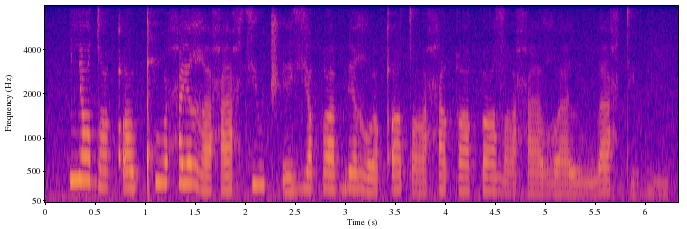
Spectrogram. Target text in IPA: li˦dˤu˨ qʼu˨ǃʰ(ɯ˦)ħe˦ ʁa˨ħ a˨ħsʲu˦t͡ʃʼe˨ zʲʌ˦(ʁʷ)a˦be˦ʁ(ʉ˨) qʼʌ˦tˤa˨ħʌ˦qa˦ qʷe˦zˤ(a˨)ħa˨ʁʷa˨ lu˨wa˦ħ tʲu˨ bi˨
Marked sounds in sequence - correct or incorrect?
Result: incorrect, incorrect, incorrect, correct

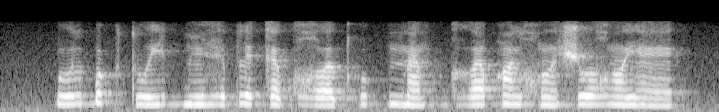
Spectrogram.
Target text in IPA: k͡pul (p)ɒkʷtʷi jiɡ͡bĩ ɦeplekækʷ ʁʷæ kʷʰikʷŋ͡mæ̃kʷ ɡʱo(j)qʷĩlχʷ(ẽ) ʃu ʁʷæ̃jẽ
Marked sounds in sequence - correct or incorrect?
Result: incorrect, correct, incorrect

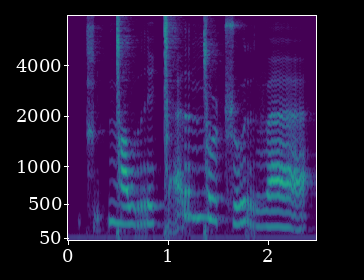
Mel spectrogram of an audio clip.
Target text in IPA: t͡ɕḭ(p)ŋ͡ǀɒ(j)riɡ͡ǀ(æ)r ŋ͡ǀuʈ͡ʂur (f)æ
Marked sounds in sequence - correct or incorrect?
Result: correct, incorrect, incorrect, incorrect

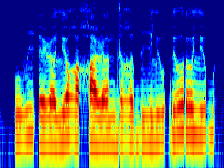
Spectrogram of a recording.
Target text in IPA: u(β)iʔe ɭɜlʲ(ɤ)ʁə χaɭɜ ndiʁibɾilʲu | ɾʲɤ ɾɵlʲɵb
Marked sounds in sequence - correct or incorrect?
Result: correct, incorrect

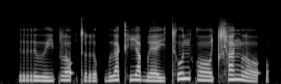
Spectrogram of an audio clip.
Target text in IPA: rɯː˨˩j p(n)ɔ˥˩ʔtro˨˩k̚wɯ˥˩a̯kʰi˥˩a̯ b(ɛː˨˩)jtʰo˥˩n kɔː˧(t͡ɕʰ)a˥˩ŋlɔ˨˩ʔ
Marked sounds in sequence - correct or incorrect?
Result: incorrect, correct, correct

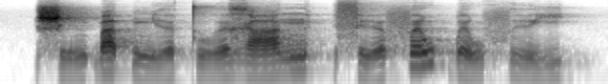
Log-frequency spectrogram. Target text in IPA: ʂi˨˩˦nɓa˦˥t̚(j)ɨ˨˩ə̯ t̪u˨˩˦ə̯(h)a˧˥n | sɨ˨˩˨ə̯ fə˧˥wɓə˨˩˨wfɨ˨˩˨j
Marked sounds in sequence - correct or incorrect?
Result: incorrect, incorrect

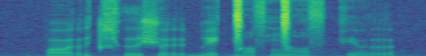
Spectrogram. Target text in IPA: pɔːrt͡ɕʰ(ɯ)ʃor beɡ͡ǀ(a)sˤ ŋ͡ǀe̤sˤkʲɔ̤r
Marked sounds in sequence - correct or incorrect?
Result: correct, correct

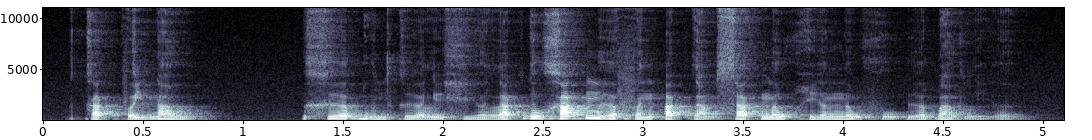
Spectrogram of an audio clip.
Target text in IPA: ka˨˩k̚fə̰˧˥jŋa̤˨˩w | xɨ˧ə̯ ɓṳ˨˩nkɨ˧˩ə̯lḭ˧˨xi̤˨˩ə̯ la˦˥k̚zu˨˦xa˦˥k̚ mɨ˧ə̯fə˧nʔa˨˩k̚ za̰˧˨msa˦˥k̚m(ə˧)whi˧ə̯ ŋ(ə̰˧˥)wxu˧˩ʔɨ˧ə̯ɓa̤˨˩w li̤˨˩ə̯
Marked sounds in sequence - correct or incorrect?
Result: correct, incorrect

